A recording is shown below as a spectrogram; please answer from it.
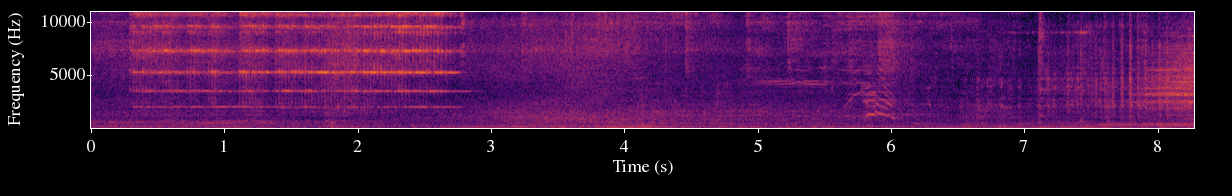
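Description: City street sound: low traffic noise, with a car passing about three to four seconds in. A high, steady ringing sounds through the first few seconds.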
